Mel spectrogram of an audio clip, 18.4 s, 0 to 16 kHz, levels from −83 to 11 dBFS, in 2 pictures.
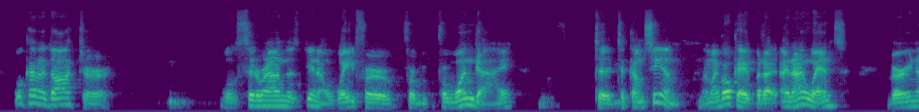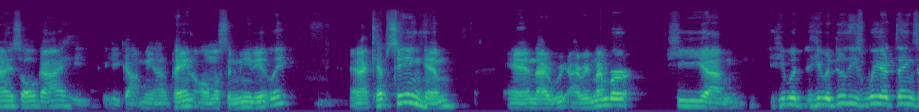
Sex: male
